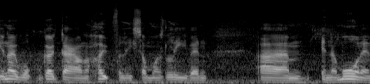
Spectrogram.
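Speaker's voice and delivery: normal talking voice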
